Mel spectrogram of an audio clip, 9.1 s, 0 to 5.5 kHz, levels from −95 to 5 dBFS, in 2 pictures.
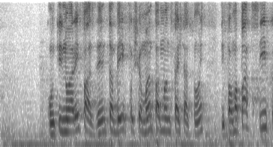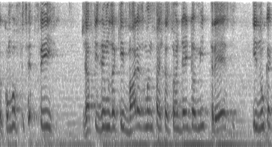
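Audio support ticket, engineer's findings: No faults found on listening; the signal shows no audible dropouts, glitches, distortion or timing errors across the clip.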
